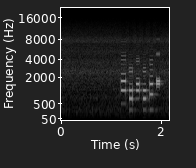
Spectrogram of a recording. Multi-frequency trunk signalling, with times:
1.2-1.3 KP
1.4-1.8 2928
1.9-2.0 ST

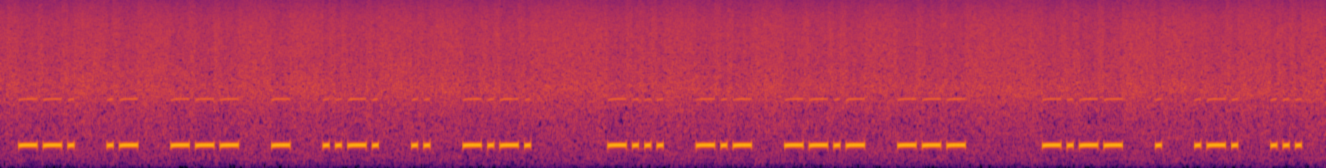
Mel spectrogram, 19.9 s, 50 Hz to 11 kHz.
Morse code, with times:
0.3-8.0 GAOTFIC
9.1-14.5 BKQO
15.6-19.5 YERS

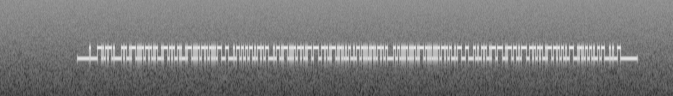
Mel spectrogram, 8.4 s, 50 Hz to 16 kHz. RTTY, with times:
1.5-1.8 LES
1.9-2.5 BELGES
2.6-3.2 ROMAIN
3.3-3.7 MAES
3.8-4.0 ET
4.1-4.7 EDWARD
4.8-5.5 VISSERS
5.6-6.6 COMPLETENT
6.7-6.9 LE
7.0-7.8 PODIUM.

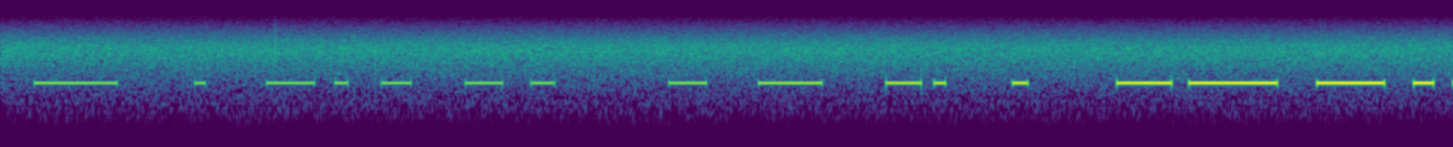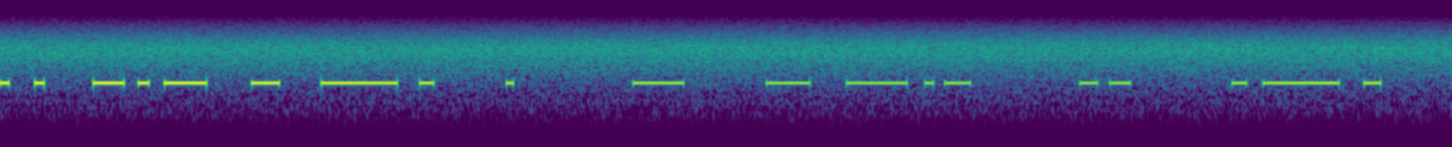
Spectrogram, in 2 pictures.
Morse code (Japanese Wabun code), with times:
none

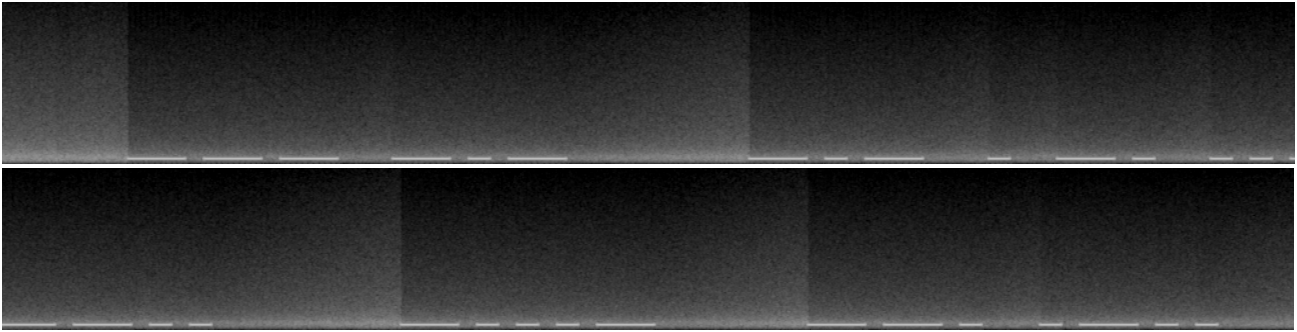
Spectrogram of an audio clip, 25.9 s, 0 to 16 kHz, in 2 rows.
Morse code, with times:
1.3-5.6 OK
7.5-15.0 KEN?
16.9-19.4 <BT>
21.0-25.1 GL

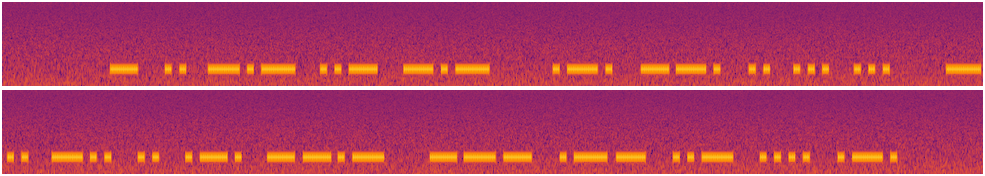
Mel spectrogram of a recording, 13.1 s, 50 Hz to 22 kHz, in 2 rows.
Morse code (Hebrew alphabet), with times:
0.7-3.2 תיכטך
3.7-5.9 רגישש
6.3-9.1 דדירק
9.4-12.5 הצטחר

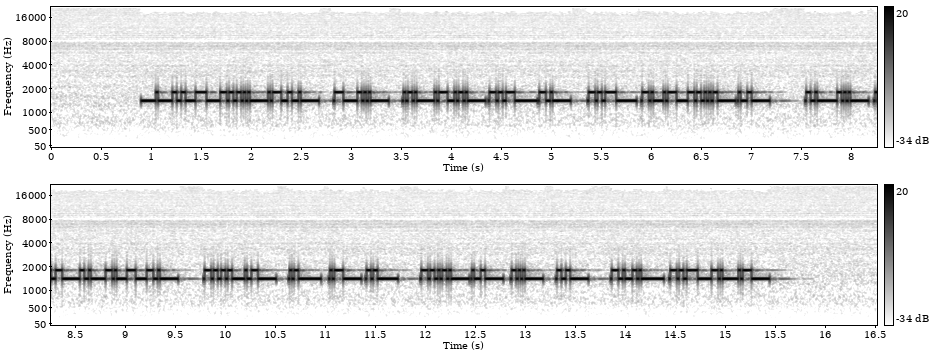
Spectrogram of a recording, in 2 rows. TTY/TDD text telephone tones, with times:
1.2-1.6 IT
1.9-4.2 RECORDED
4.6-5.1 ON
5.6-6.3 THE
6.5-9.4 SUPRAPHON
10.0-11.6 LABEL
12.1-14.3 DURING
14.6-15.3 THE

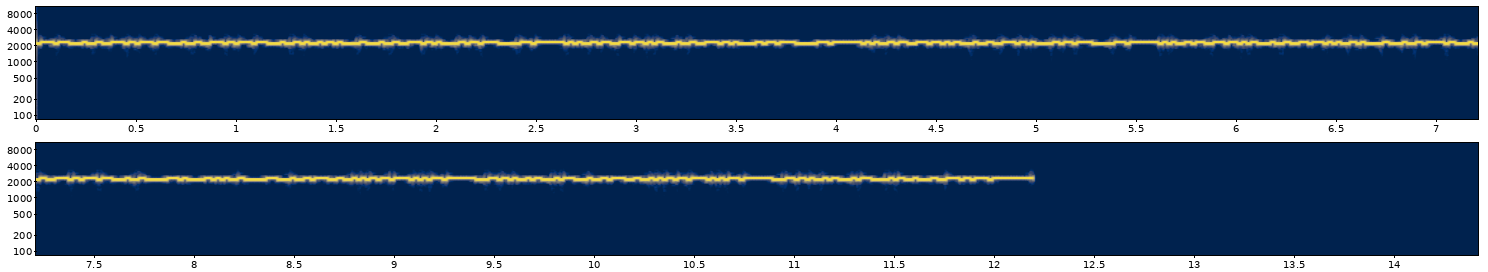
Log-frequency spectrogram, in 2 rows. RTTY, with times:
0.0-0.2 …
0.3-0.7 CQ
0.8-1.2 CQ
1.3-1.7 DE
1.8-3.1 CE5SWJ
3.3-4.6 CE5SWJ
4.8-6.1 CE5SWJ
6.3-6.8 PSE
6.9-7.1 K
7.3-7.6 CQ
7.8-8.4 TEST
8.6-9.9 UR6NDH
10.1-11.4 UR6NDH
11.7-12.0 CQ

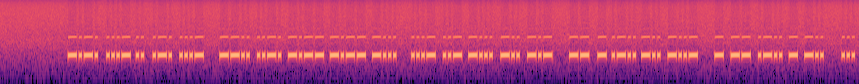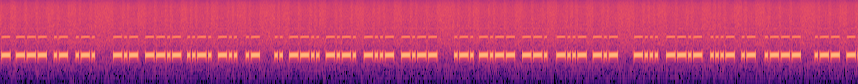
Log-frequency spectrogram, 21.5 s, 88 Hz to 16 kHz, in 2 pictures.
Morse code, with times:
0.9-2.5 CVIRV
2.7-5.0 ZFYYB
5.1-6.9 VUBDK
7.1-8.7 MTLDX
8.9-10.3 TMLTD
10.5-11.9 STOAR
12.2-14.0 KQFDA
14.2-16.2 IZCXY
16.4-18.5 RYGXK
18.7-20.7 BQVAJ
20.9-21.5 …

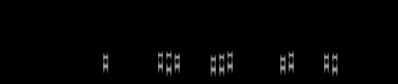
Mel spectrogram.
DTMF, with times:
1.0-1.1 8
1.6-1.8 938
2.1-2.3 129
2.8-2.9 49
3.2-3.4 82

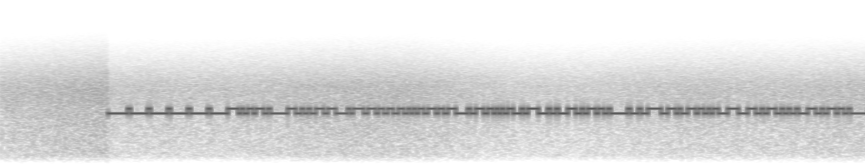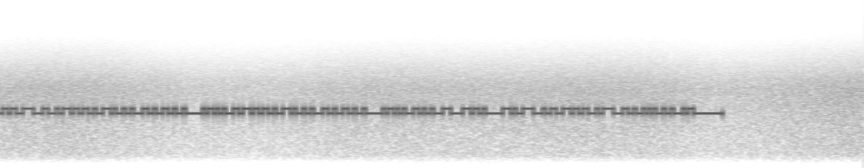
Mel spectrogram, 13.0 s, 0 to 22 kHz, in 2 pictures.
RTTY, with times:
2.2-2.8 NAME
2.9-3.2 IS
3.4-4.4 MARCO,
4.6-5.2 QTH
5.3-6.2 BONN,
6.4-7.0 LOC
7.1-8.3 PH00DU
8.5-10.0 PH00DU.
10.1-10.7 HOW
10.9-11.8 COPY?

